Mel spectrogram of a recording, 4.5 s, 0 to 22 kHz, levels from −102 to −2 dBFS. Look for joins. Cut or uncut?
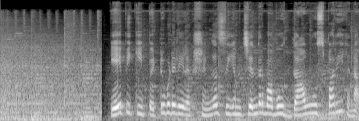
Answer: cut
